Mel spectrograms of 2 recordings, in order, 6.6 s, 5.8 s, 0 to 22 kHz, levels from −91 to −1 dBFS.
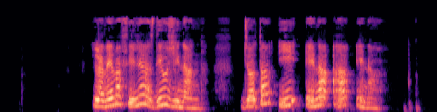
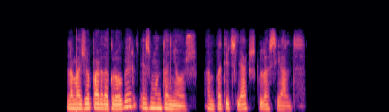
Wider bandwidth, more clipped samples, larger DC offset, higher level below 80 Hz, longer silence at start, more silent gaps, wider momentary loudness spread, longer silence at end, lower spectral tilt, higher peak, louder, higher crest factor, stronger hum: first, 11.5 kHz vs 7.6 kHz; neither; neither; second, -62 dBFS vs -54 dBFS; first, 1.4 s vs 1 s; second, none vs 2.95-3.06 s; about the same, 11 LU vs 10 LU; second, 0.85 s vs 1.3 s; second, -4 dB/octave vs -6 dB/octave; about the same, -2 dBFS vs -2 dBFS; about the same, -18 LUFS vs -20 LUFS; about the same, 18 dB vs 18 dB; neither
